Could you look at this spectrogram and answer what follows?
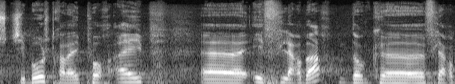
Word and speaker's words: Hyppe: On prononce bien Hype, on prononce Hype, on prononce comment? Hype.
